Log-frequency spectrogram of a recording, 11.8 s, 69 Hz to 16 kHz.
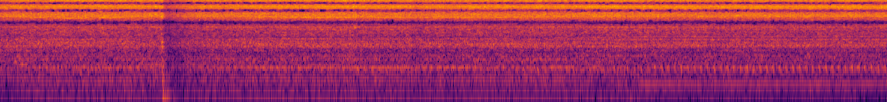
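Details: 2008 Mercury Grand Marquis V8 just after spark plug replacement: a single start thump, then a steady, even idle hum with no misfire stumble or ticking; normal idle.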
